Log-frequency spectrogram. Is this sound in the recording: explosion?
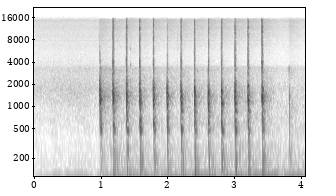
no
